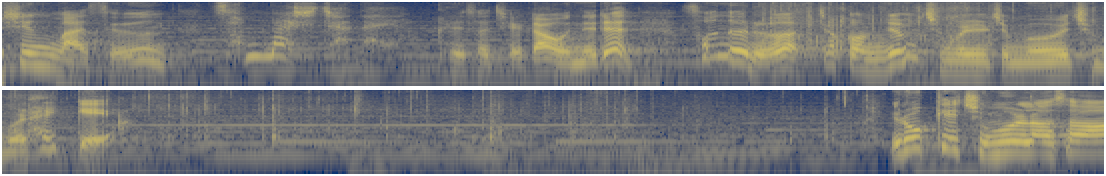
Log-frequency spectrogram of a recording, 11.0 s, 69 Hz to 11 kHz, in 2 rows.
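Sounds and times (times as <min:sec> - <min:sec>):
soft background music: 0:00.0 - 0:11.0
hands kneading rice: 0:03.8 - 0:09.9.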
